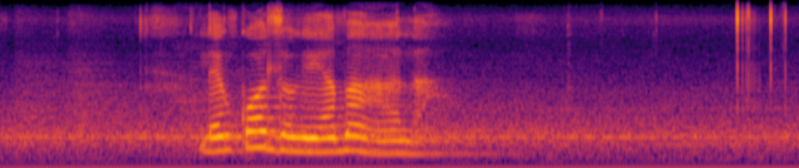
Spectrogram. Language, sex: Zulu, female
